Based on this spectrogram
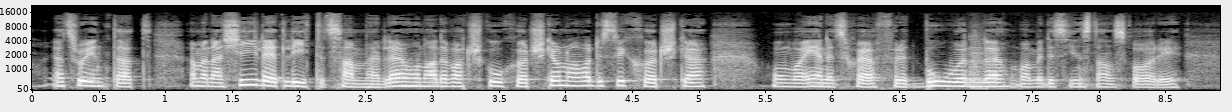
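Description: A woman with fairly low pitch and ordinary pitch variation speaks in an ordinary speaking voice on a very clean recording with a silent background. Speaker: suicide prevention advocate and lecturer. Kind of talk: interview, personal testimony.

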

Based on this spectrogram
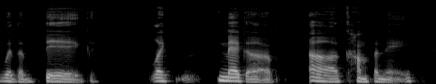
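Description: Speaking very slowly with a New York accent, a woman uses lively intonation. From New York, Queens and Long Island. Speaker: graffiti artist and fashion designer. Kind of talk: casual chat.

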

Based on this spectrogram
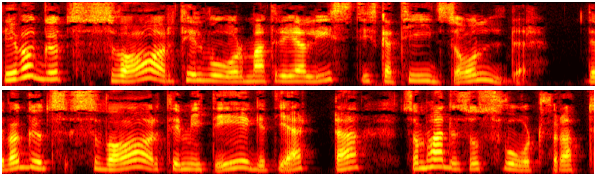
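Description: Ordinary pitch variation runs through plain reading aloud. Behind it, the background is quiet.

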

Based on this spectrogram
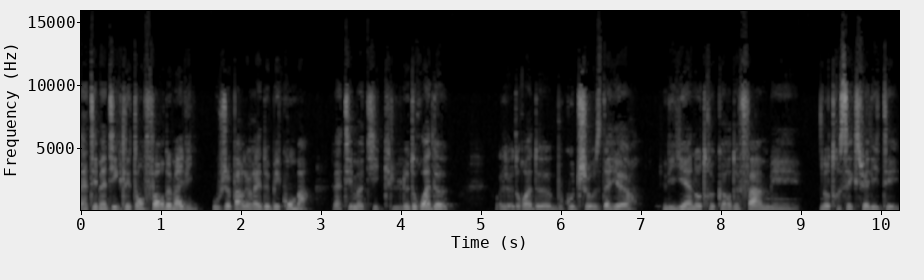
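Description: Her voice is very deep and low, with a dark, mellow tone and ordinary pitch variation. This woman speaks at a moderate pace over a quiet background. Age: 40s. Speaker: podcast host. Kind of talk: personal testimony monologue.

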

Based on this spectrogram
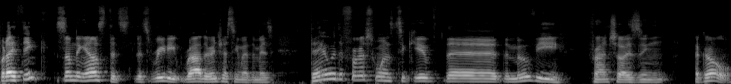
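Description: A man with a fairly high voice speaks at a fairly quick pace. His pitch swings very widely and his loudness varies greatly. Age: 20s. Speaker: podcast co-host. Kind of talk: casual chat. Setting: small cold room.

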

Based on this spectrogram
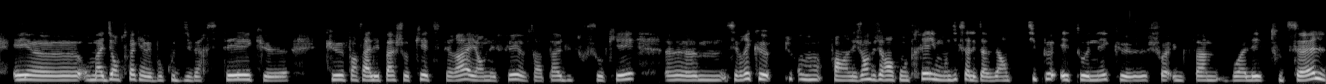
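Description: A woman with an unremarkable speaking voice, medium in pitch, at a fairly quick pace, with fairly even intonation and big swings in loudness. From Paris, France. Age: 20s. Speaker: traveller. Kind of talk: casual chat.

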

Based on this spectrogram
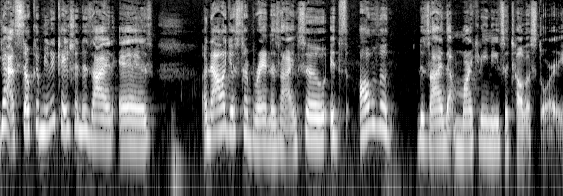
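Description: The speaker has an American accent and very wide pitch swings at a moderate pace. It is a very clean recording with a silent background. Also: woman, medium pitch for a woman. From US South, Tallahassee, North Florida. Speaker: experience designer. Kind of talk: interview.

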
